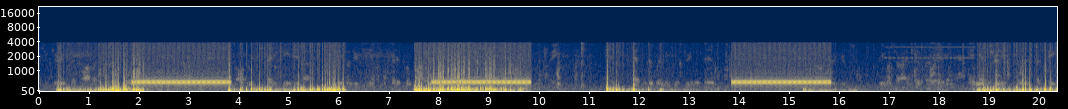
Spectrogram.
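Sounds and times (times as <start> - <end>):
noisy telephone line sound: 0.0 - 20.3
telephone ringback tone while a call is transferred: 1.8 - 3.9, 7.8 - 9.8, 13.8 - 15.9.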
